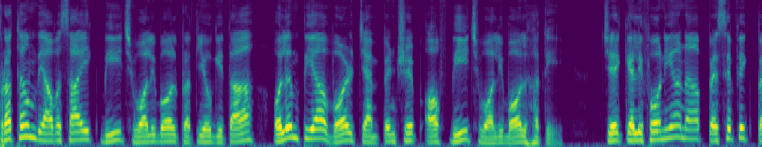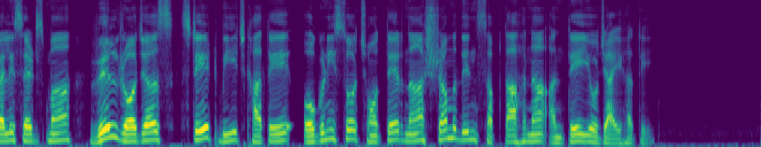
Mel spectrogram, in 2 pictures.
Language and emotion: Gujarati, neutral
